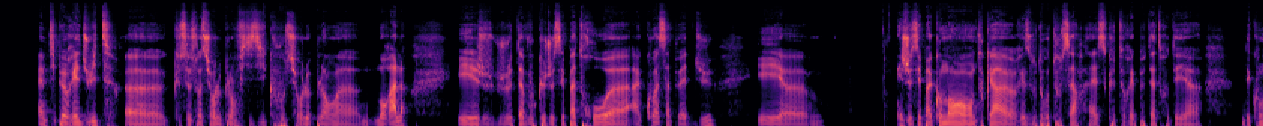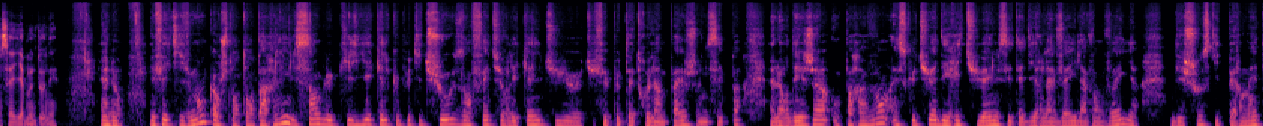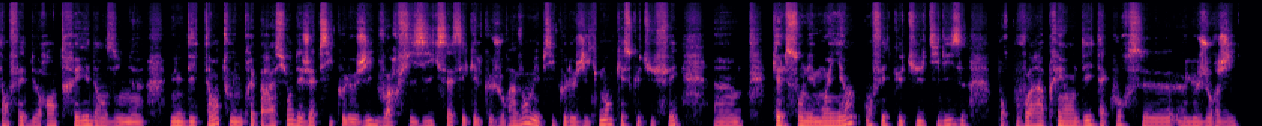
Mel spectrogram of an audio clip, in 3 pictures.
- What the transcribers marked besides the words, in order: none
- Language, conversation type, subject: French, advice, Comment décririez-vous votre anxiété avant une course ou un événement sportif ?
- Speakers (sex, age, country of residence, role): male, 30-34, France, user; male, 55-59, France, advisor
